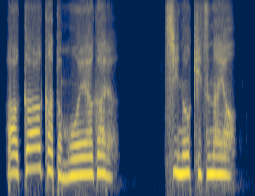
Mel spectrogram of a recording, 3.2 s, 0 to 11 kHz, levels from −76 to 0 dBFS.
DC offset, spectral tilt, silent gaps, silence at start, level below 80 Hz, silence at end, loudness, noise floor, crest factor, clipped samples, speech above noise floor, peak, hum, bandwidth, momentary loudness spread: under 0.1%; -3 dB/octave; none; 0.1 s; -52 dBFS; 0.25 s; -10 LUFS; -73 dBFS; 10 dB; under 0.1%; 64 dB; 0 dBFS; none; 11 kHz; 6 LU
